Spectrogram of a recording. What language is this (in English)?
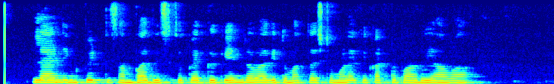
Kannada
